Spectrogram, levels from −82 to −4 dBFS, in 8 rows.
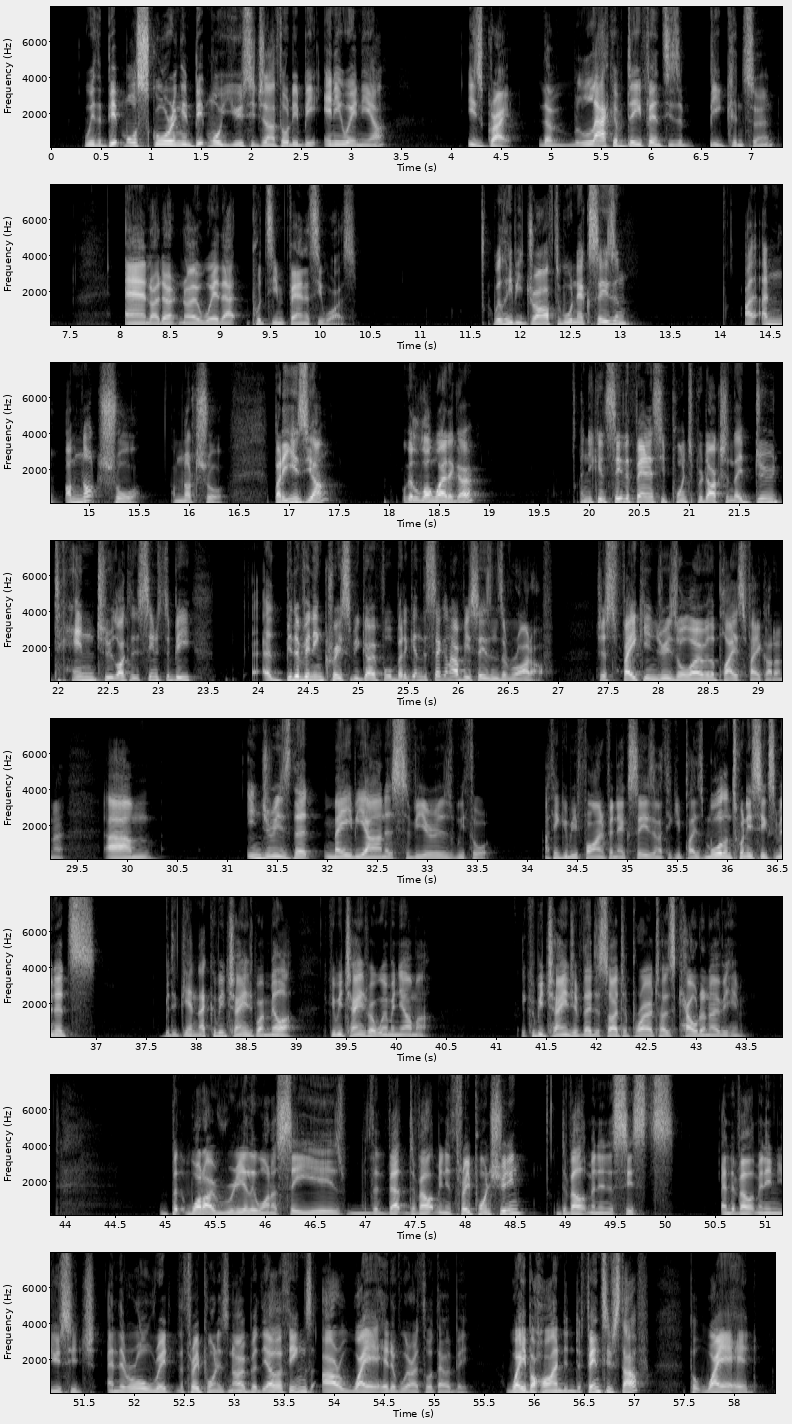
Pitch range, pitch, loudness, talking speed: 115-145 Hz, 130 Hz, -24 LUFS, 225 wpm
